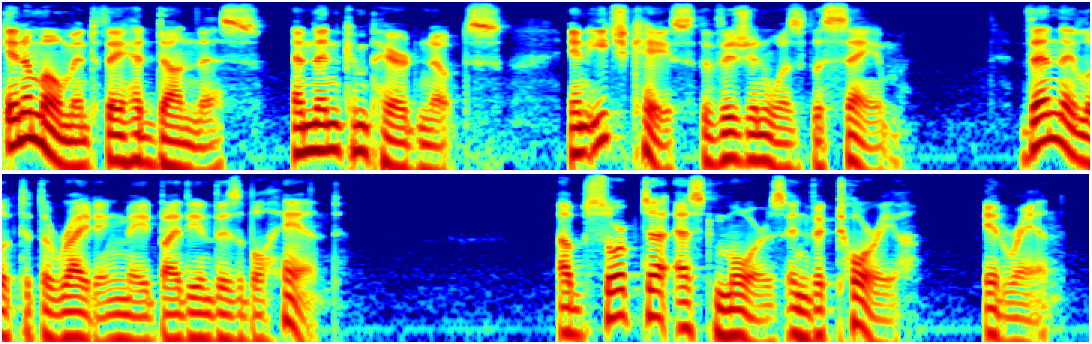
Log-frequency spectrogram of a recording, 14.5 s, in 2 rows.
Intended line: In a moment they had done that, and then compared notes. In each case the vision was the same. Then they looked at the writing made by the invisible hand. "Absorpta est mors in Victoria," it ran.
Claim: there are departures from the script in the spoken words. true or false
true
